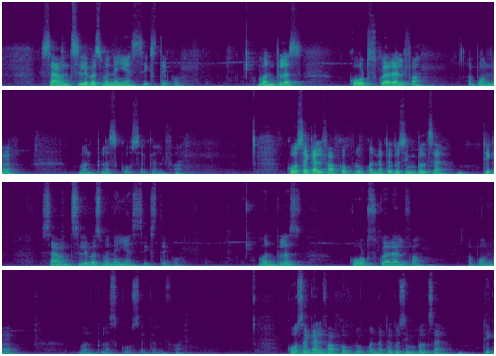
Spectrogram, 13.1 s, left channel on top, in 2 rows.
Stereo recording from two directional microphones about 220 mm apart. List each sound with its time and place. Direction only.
0.2 s speech: 35° left (ahead or behind)
3.2 s speech: 35° left (ahead or behind)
